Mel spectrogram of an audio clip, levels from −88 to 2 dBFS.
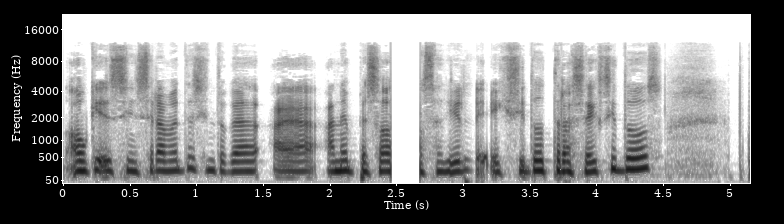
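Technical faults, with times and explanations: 2.45–2.68 s, rebuffering stall: the player exhausted its downloaded audio and halted until more data arrived, so the speech drops abruptly into silence for about 223 ms, then picks up exactly where it stopped, with nothing missing, only added time.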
